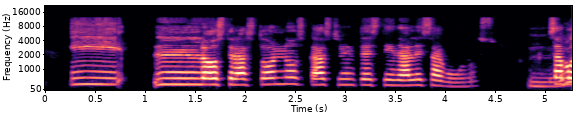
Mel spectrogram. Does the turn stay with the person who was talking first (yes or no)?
yes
